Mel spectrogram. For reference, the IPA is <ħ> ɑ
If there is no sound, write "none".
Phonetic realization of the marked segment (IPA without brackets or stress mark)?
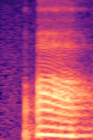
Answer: ʔ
